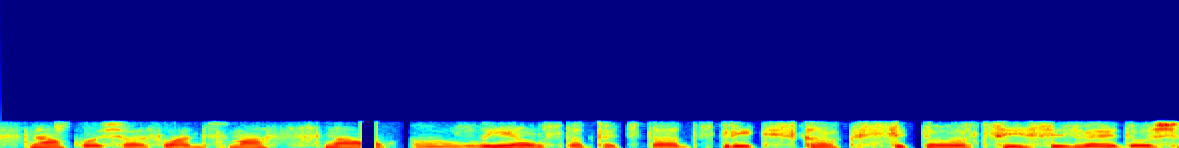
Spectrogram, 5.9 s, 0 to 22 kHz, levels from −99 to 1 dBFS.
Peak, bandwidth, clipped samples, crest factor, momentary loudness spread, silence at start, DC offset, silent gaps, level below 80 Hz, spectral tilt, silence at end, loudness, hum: 0 dBFS; 4.1 kHz; under 0.1%; 14 dB; 7 LU; 0 s; under 0.1%; 1.81-1.87 s, 2.01-2.05 s, 4.56-4.60 s; -50 dBFS; -4 dB/octave; 0 s; -15 LUFS; none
